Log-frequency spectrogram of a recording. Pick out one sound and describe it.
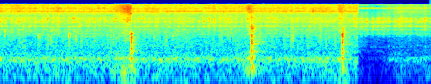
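Water boils hard, bubbling and gurgling steadily.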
